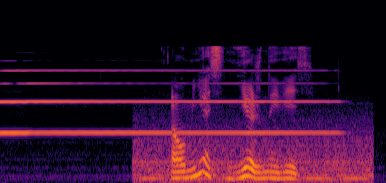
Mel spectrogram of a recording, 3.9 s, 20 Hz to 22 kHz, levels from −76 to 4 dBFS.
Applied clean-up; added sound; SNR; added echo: none; Engine / Boat, Water vehicle + Wind instrument, woodwind instrument; 2 dB; none.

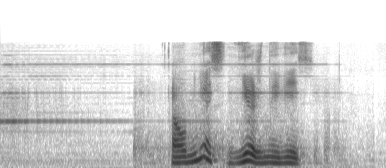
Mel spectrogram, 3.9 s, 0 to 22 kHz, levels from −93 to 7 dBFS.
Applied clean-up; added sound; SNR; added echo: neural separator model SepFormer DNS4.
